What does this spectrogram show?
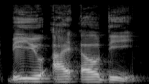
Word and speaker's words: build: The right pronunciation of the word is build. Build simply say B instead of bu short E sound in the place of U sound that most people do pronounce.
